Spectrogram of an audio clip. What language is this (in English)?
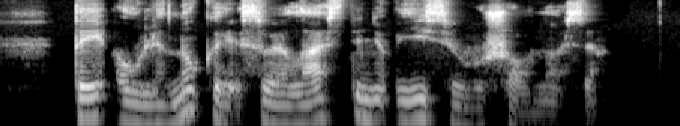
Lithuanian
